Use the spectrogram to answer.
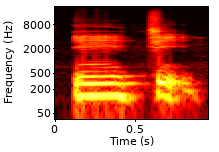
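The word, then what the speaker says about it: いち: Ici. Nah, jangan ada huruf K di belakang ya. Jadi i ci jangan ada k ya ici. Jadi cukup ic aja ici.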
